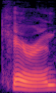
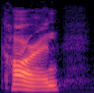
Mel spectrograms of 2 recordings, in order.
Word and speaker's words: Karin: He said it's kind of like Karen, but it's pronounced Karin.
